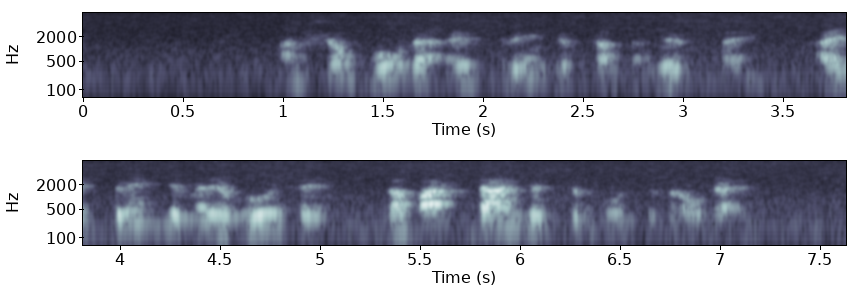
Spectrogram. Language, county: Lithuanian, Šiauliai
